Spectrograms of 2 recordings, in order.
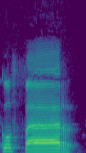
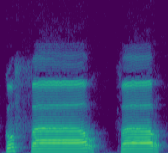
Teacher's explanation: Ra-nya dibacakan dengan tebal kerana sebelumnya datang huruf mat dan sebelum huruf mat itu datang huruf yang berbaris fathah.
